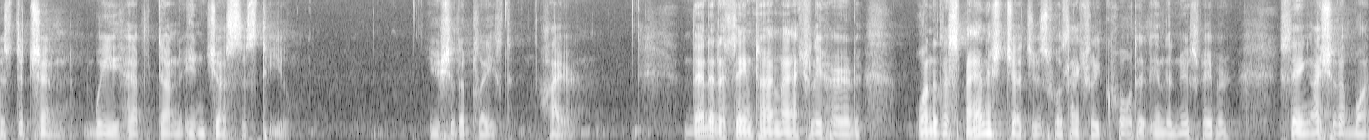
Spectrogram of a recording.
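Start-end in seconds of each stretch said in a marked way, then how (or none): 0.0-5.8 put-on soft, thick, laid-on Russian accent. Quoting a Russian judge who came backstage after the results, in a thick Russian accent. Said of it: "with a very thick Russian accent".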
